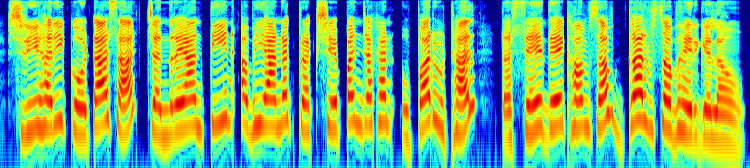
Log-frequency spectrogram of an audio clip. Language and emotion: Maithili, happy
